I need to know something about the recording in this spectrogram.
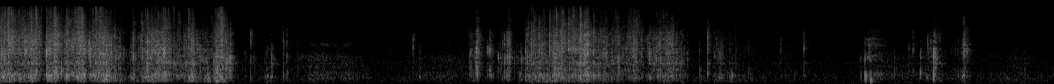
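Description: A plastic bag of baby carrots crinkling as it is handled, in two bouts, the first over the opening two seconds and the second about five seconds in. A few soft taps follow near the end.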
